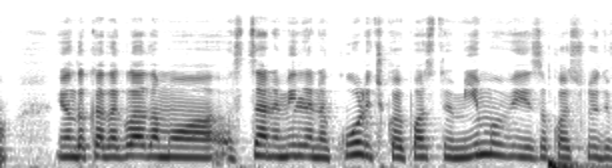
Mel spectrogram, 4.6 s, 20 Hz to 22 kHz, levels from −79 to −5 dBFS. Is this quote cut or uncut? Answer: uncut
